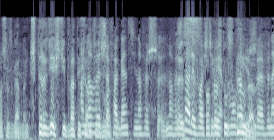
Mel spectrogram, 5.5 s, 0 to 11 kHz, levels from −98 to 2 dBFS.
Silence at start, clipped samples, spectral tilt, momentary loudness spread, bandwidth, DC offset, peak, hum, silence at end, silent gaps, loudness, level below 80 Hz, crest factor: 0 s; 0.8%; -5 dB/octave; 8 LU; 11 kHz; under 0.1%; 0 dBFS; none; 0 s; none; -11 LUFS; -32 dBFS; 10 dB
